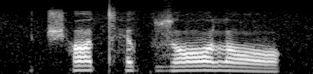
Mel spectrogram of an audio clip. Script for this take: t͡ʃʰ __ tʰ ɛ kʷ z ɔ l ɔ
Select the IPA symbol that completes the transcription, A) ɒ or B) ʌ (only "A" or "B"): B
